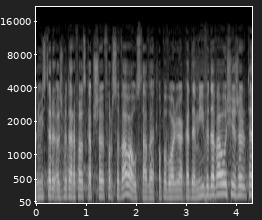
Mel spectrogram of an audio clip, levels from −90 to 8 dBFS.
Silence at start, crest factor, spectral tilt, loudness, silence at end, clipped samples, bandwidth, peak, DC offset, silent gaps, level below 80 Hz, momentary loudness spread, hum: 0 s; 16 dB; -4 dB/octave; -23 LUFS; 0 s; under 0.1%; 15 kHz; -6 dBFS; under 0.1%; none; -66 dBFS; 7 LU; none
